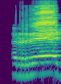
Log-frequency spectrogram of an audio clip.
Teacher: और कंपित या लुंठित रे, क्यों, जब हम रे का उच्चारण करते हैं, रे जैसे उच्चारण किया हमारी जीभ लुढ़क जाती है, तो जीभ के लुढ़कने की वजह से ही हम रे का उच्चारण कर पाते हैं।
